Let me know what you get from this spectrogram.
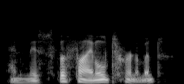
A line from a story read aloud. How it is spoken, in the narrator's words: Kyrie said coolly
